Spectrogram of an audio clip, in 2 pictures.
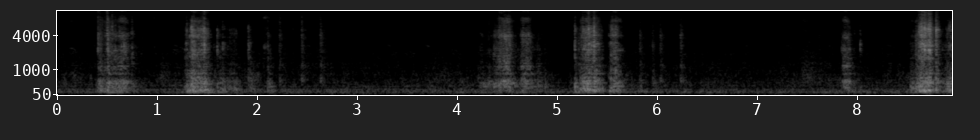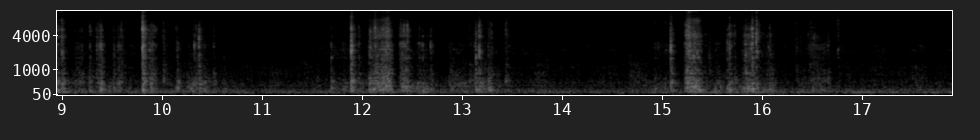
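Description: Plastic toy trucks pushed, turned and slid across a wooden tabletop by hand, their plastic wheels and bodies rubbing and scraping on the wood in short runs separated by pauses.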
